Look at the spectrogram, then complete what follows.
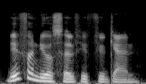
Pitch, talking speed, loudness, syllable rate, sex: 150 Hz, 205 wpm, -17 LUFS, 5.3 syllables/s, male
